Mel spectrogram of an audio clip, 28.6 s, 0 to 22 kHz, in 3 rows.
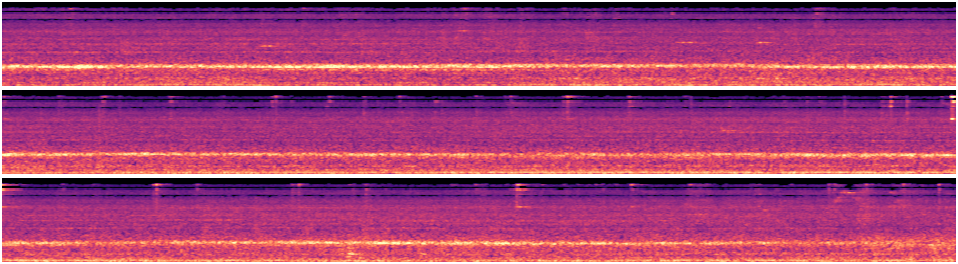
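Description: Inside a Kawasaki C151 metro train car running between stations: a steady rumble of the wheels on the track, with a constant high whine over it.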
